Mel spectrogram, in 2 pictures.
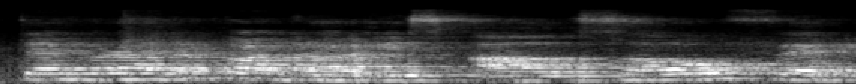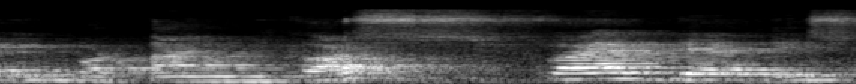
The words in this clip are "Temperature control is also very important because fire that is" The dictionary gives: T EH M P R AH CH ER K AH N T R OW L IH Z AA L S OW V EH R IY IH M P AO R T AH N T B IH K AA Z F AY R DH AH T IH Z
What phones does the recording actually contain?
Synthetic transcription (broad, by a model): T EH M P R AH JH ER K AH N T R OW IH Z AA L S OW V EH R IY IH M P AO R T AH N T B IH K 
